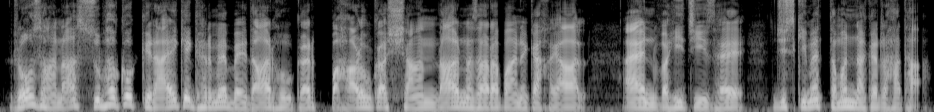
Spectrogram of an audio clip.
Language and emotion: Urdu, happy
